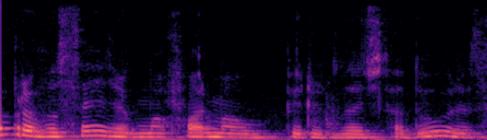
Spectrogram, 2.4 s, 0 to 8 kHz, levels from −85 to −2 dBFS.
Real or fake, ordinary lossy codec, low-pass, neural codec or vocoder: real; none; none; none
